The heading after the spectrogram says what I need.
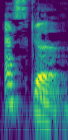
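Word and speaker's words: est-ce que: word and it's called es Esa Esa that's pronounced Esa right so it's Esa with a QE if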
